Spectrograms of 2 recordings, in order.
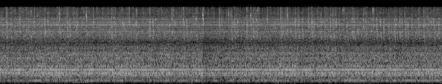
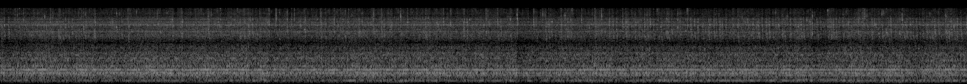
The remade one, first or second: second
